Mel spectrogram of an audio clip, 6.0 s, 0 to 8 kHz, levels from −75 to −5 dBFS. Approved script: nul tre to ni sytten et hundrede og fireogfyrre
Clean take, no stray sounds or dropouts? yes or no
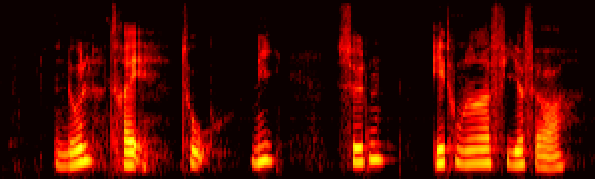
yes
